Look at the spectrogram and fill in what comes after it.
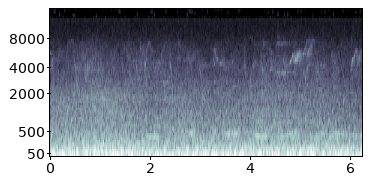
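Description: Outdoor ambience: a steady low rumble and hiss, with small birds chirping and, from about two seconds in, a bird's short low hooting notes repeated about twice a second.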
